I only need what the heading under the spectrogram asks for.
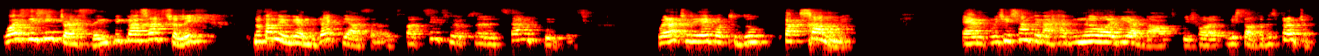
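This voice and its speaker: A man giving a fast, halting scientific conference talk, full of fillers and restarts. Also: sits high, big pitch swings. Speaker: conference speaker. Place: conference room or lecture hall. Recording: echoey, dull conference recording.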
